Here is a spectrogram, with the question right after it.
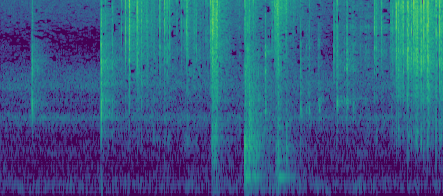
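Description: A metal utility blade carves and shaves the printed surface off a solid, hand-sized pink Isana bar soap with a heart pattern, held in one hand. Crisp, bright cutting and scraping strokes come in irregular bursts after a near-silent start, ending in a denser stretch of rasping shavings.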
